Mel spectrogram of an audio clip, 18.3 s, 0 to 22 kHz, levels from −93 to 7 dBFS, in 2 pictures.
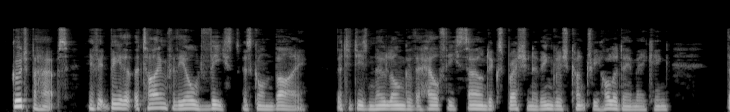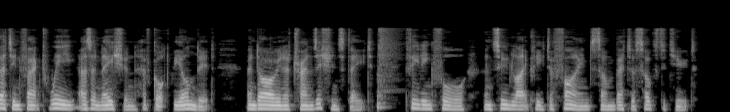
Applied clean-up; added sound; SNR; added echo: classical method Wiener filter.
